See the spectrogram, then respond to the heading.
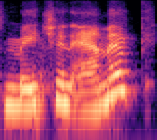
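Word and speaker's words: Mädchen Amick: Played by, her name is so hard to pronounce. I think it's pronounced Machen Amick.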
